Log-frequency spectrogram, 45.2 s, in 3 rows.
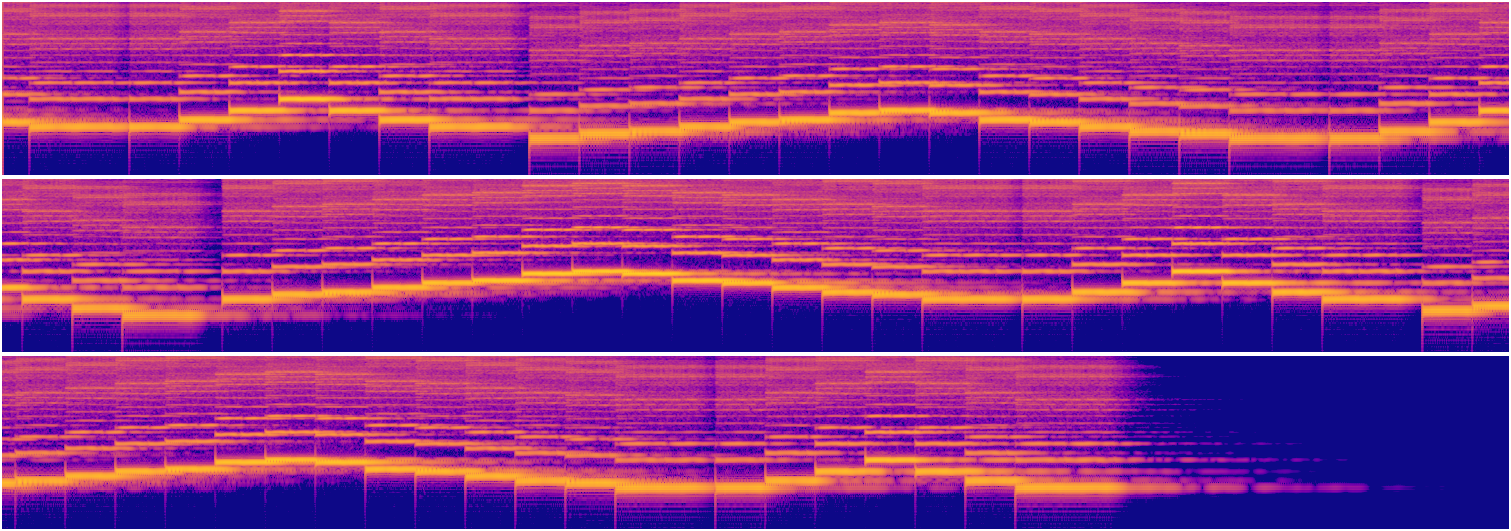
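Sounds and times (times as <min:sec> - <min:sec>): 
harmonic minor scale exercise: 0:00.0 - 0:43.1.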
